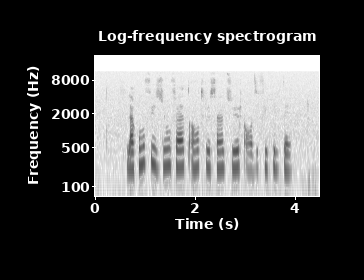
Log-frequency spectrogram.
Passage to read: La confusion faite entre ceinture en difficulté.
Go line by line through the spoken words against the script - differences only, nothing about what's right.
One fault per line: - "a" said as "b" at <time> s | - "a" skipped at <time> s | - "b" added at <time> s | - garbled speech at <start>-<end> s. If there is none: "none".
none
